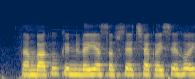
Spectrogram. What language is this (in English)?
Magahi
